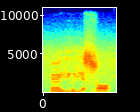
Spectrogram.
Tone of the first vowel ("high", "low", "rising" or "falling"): rising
